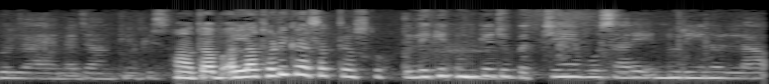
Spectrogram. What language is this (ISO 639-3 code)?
urd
